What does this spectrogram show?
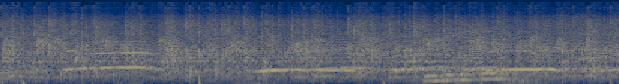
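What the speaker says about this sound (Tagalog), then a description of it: "Pwede niyo bang ipakita mga kapatid sa Panginoon ngayon yung totoong palakpak para sa isang pagkita?" A church congregation applauds together, dense clapping filling the room continuously, while a preacher's voice speaks over it.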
